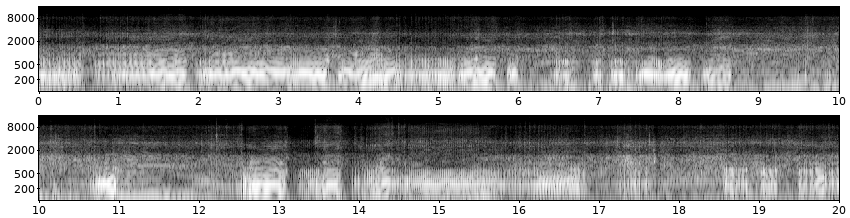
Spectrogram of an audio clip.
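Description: Tyres crunch over dry leaves and twigs.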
